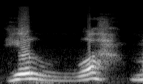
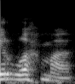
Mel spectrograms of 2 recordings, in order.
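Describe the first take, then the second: First: "ہر رحمہ" with clear h and held heavy r; Ha joined to Ra. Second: "الرحمہ" begun on a bare vowel, no h; hamza for Ha. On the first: Teacher models the link, heavy "ہر رحمہ". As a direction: slowly join h into a thick r in "رحمہ". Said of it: "ہا کو را سے ملانا ہے". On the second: Teacher shows common error, h missing before "الرحمہ". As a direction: start "الرحمہ" quickly with a glottal onset. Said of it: "یعنی حمزہ پڑھ جاتے ہیں". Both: Shown as a demonstration.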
